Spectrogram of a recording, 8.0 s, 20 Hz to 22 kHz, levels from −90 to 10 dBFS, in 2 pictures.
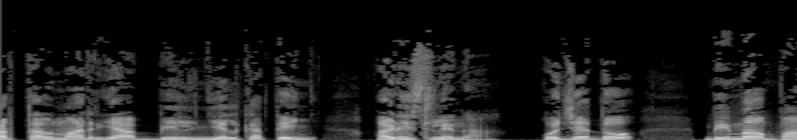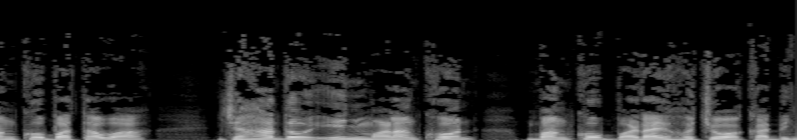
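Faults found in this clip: Watery, swirling speech throughout, with smeared consonant onsets and chirpy s sounds. Likely MP3 compression: starved encoder dropping weak frequency lines frame to frame and cutting high end, consistent with roughly 64 kbps. Plainly audible damage.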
